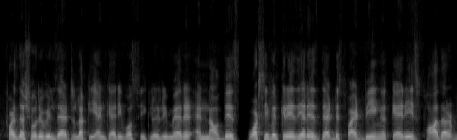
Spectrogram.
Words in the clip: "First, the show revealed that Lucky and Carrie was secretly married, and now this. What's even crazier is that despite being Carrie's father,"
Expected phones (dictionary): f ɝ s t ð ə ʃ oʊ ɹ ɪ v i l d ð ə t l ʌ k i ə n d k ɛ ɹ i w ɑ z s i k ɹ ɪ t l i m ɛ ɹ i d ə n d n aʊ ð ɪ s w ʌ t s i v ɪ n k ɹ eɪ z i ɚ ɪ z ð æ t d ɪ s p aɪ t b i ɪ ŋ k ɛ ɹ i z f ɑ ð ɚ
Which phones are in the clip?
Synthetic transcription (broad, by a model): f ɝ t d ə ʃ oʊ ɹ ɪ v i l d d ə t l ʌ k i ə n d k ɛ ɹ i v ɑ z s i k l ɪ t l i m ɛ ɹ i d ə n d n aʊ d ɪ s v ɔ t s i v ɪ n k ɹ eɪ z i ɚ ɪ z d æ t d ɪ s p aɪ t b i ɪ ŋ k ɛ ɹ i z f ɑ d ɚ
